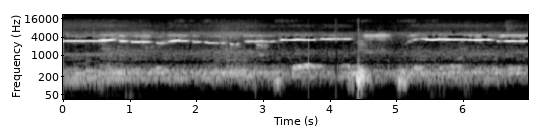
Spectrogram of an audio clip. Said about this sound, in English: Yeah. That's out of her nose. Yeah. She's blown a whistle out of her nose.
